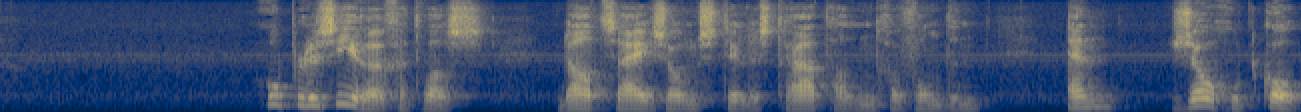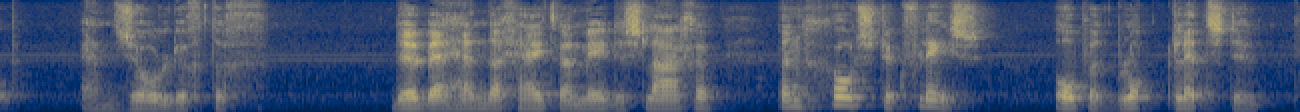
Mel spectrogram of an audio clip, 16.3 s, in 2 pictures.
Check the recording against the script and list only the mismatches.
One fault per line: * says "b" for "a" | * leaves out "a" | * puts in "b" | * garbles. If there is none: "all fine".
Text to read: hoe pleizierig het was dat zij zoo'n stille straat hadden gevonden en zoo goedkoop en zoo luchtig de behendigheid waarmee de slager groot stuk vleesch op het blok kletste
* puts in "een"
